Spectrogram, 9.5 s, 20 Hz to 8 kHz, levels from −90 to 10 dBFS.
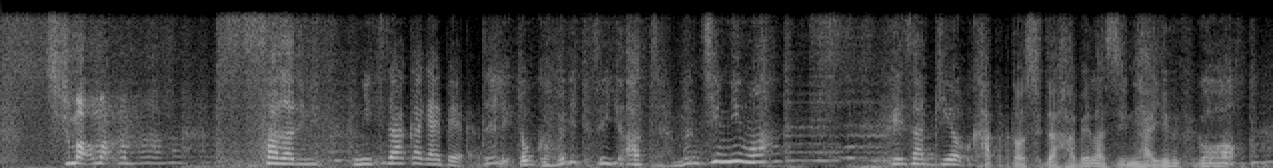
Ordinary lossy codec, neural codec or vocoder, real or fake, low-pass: none; codec, 16 kHz in and 24 kHz out, 0.4 kbps, LongCat-Audio-Codec, fine tuned four codebook decoder; fake; 7.2 kHz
